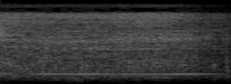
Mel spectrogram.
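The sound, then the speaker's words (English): A vacuum cleaner runs with a steady, faint whirring drone and a thin constant whine on top, holding unchanged until it dips slightly near the end. “And now my friend is vacuuming, so I got to deal with a little technological thing.”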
